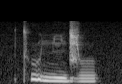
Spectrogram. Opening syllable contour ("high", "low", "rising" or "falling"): falling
